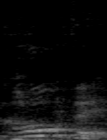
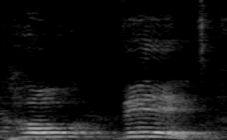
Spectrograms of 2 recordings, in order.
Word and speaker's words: COVID: Fiji dad and he coveted he was like covet covet I was like no it's covet dad covid with a hard D which is what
